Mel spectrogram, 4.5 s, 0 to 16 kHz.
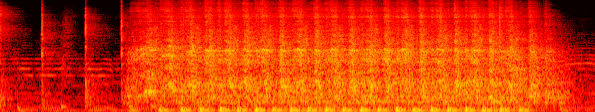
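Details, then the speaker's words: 1975 Honda CB200T on jump start, cranked with fuel off to circulate oil: starter spins at a steady rate of about four firm, equal compression puffs a second, with strong exhaust compression, sounding healthy. "Okay, that sounds pretty good. I do hear a lot of compression uh on the exhaust, so I think that that's that's a good sign."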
